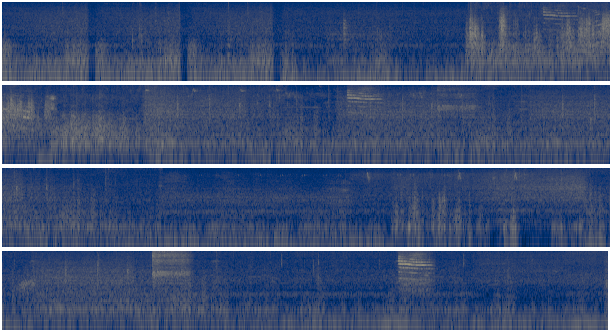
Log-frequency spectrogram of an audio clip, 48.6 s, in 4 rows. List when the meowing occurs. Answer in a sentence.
You can hear the meowing from 10.8 to 12.8 s, from 19.1 to 19.9 s and from 44.4 to 45.1 s.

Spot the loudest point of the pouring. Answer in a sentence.
The volume of the pouring peaks at 40 seconds.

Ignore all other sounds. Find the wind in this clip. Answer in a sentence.
You can hear the wind from 0.0 to 48.5 s.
